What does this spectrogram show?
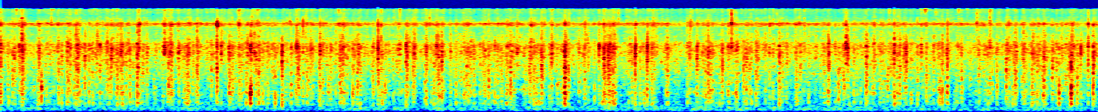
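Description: Steady rainfall: a dense spatter of many small drops hitting.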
